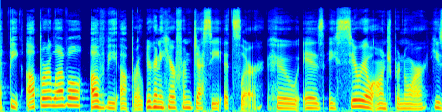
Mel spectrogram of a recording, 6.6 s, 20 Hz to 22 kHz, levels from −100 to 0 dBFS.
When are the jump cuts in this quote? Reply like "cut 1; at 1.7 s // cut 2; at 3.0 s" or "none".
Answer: cut 1; at 2.1 s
